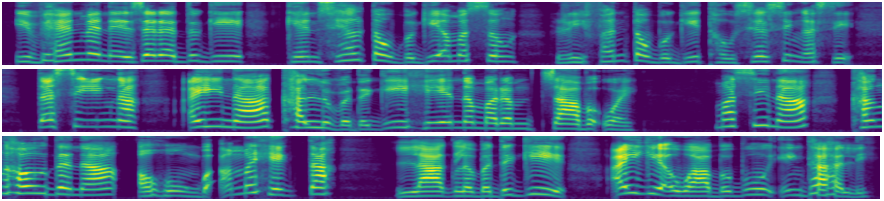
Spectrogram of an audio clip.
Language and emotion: Manipuri, surprised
